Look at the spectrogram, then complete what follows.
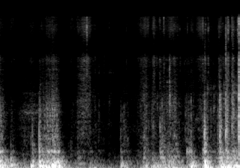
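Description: Rotary steering helm and its push-pull cable being handled: irregular low rumbling and rubbing, with a few short knocks, as the cable is moved in and out of the helm housing.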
